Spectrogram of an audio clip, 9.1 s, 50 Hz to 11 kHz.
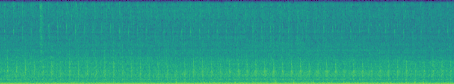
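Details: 2001 Jeep Cherokee 4.0 idling with a steady knock about twice a second under a deep low rumble; the flexplate is new, and the cause of the internal knock is undetermined.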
